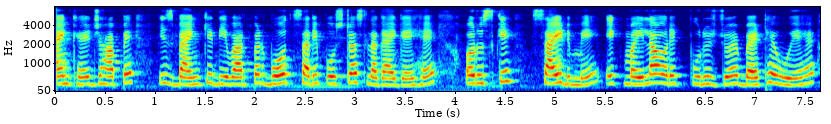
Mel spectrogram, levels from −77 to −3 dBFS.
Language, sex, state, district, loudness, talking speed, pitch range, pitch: Hindi, female, Maharashtra, Pune, -18 LUFS, 225 wpm, 255-305 Hz, 275 Hz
